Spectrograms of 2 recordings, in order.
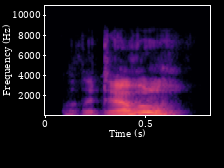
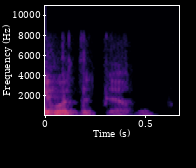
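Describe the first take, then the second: First: Louder, higher startled exclamation; exclaimed. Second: Whispered under the breath; whispered try. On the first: Writer tries Doctor's reaction line, loud and startled. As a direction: blurt it out in shock. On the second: Writer tries Doctor's reaction line, whispered. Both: Shown as a demonstration. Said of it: "Now he'd say".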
